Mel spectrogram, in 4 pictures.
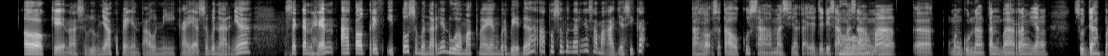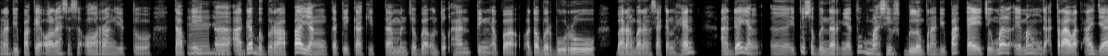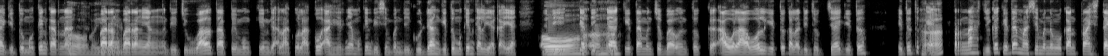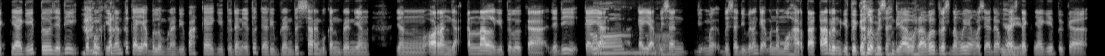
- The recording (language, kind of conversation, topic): Indonesian, podcast, Apa kamu pernah membeli atau memakai barang bekas, dan bagaimana pengalamanmu saat berbelanja barang bekas?
- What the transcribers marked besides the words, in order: in English: "secondhand"; in English: "thrift"; other background noise; in English: "hunting"; in English: "secondhand"; in English: "price tag-nya"; laugh; in English: "brand"; in English: "brand"; laughing while speaking: "kalo"; in English: "price tag-nya"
